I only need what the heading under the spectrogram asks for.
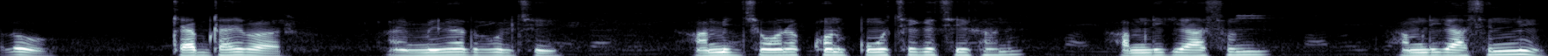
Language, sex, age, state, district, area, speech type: Bengali, male, 45-60, West Bengal, Purba Medinipur, rural, spontaneous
